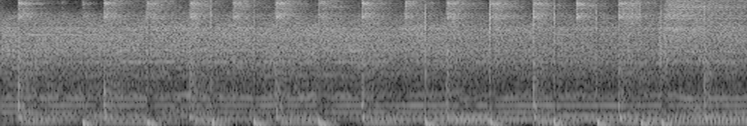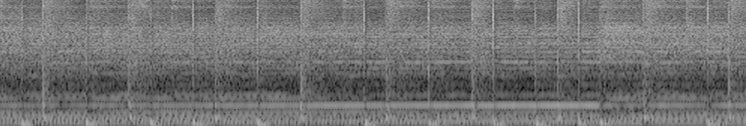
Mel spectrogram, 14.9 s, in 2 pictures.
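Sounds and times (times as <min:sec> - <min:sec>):
energetic rock music: 0:00.0 - 0:14.9.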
